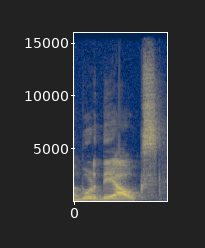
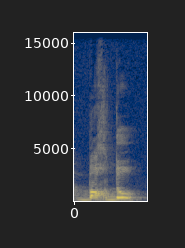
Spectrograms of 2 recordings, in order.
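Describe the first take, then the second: First: Each letter of the ending is sounded separately. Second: The ending is a single 'o' sound. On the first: The speaker calls it wrong. "Não se fala Bordeaux" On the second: The speaker calls it right. "Então se fala Bordeaux"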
